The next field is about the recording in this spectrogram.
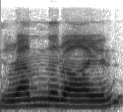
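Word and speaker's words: Ramnarayan: so sorry can you can you teach me your last name how to i mean your middle name how to pronounce it my maiden maiden name ram narayan ram narayan and is my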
